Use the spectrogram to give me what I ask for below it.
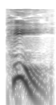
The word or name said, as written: pee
